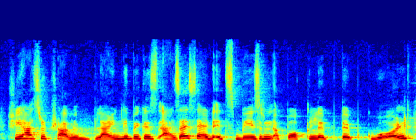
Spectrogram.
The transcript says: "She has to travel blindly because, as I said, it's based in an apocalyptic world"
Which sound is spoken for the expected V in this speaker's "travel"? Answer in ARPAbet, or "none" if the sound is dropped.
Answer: V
